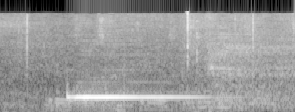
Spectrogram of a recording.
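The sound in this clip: Parliament voting bell sounding in a legislative chamber as a vote on an income tax bill opens: one steady electronic tone lasting under a second, moderately loud over low room noise.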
